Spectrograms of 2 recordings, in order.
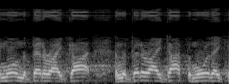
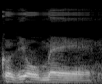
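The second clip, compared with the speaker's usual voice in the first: put-on old pastor; 12 semitones lower, slower than usual. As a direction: drop low and take your time, imitating an old man. Old pastor answers young preacher, imitated.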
